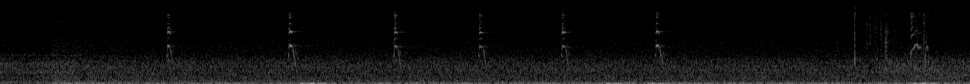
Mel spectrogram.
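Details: A Douglas squirrel at the Squamish River Estuary gives sharp, high chips spaced about a second apart over a low rumble.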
